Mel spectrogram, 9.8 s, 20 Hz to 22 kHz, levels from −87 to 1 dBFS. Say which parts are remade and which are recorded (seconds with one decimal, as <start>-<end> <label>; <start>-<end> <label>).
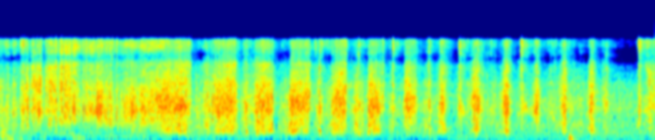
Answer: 0.0-6.2 recorded; 6.2-7.0 remade; 7.0-9.8 recorded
